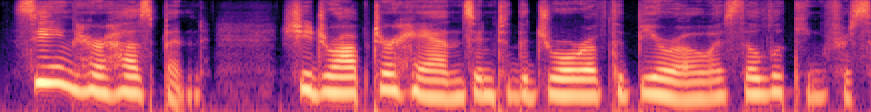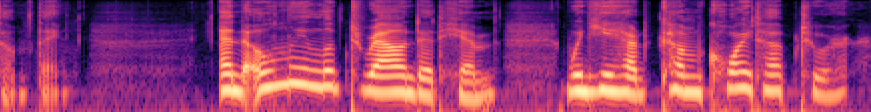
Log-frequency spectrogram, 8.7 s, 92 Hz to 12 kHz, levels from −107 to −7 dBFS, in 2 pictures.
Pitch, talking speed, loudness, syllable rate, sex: 220 Hz, 220 wpm, -18 LUFS, 6.1 syllables/s, female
